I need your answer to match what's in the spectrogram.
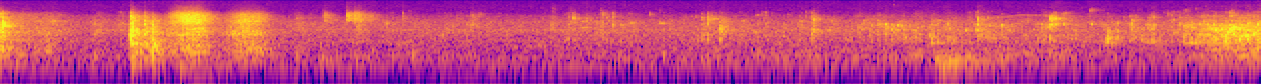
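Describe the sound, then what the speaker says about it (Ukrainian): Salt brine for pickling tomatoes is poured from a pot into a bowl in a home kitchen, a faint continuous splashing and trickling with a few louder splashes and handling knocks. "і будемо наливати розчин."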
